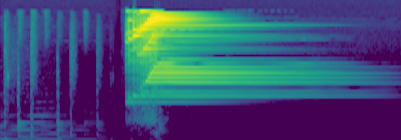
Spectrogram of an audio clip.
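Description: A bright chime sound effect about a second in: a quick upward shimmer and then a ringing ding that dies away over about two seconds. A faint tail of background music fades out just before it.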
